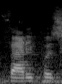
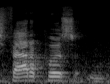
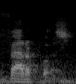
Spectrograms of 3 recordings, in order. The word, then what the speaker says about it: Fatipus: Mad River Valley, and Fatty Puss Skis. Fatipus. I've been saying this wrong. I got corrected by the owner. It's Fatipus, rhymes with platypus. Not Fatty Puss, Fatipus.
